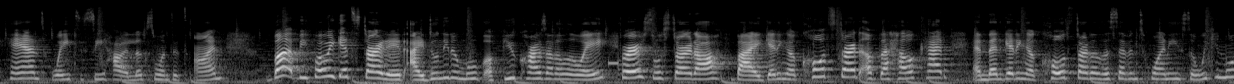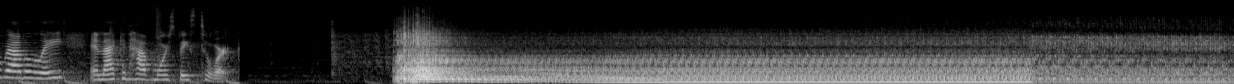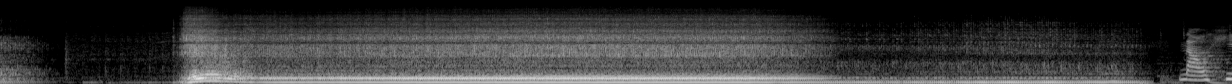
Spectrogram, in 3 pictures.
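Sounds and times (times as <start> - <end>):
second car engine cold start: 15.6 - 36.3
car engine cold start and idle: 15.6 - 36.4.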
